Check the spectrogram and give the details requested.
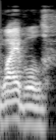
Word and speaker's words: Weibull: to say w w wble but I'm sure there it's more of a v sound uh was the one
